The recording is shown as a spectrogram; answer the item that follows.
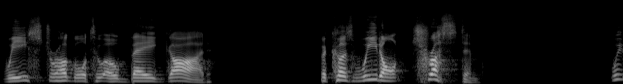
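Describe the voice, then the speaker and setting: A pastor with a high voice preaches a sermon, shifting between hushed and emphatic tones. He repeats words as he pleads with the church.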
